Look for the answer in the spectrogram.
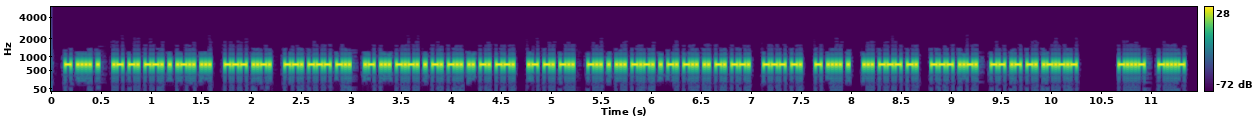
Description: Morse code, heard as a keyed tone, about 56 wpm, 700 Hz. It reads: THE ANGELS OF GOD ASCENDING AND DESCENDING ON THE SON OF MAN. <BT> <BT>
